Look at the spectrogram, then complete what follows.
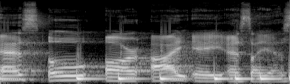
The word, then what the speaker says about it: psoriasis: and it's not correct p s o r i a s i s like Soria Sis Sis one day I'll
